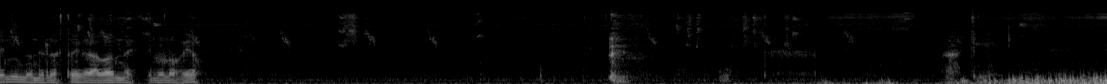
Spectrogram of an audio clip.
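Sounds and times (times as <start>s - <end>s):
high bird chirps: 0.8s - 5.0s, 6.4s - 9.2s.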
